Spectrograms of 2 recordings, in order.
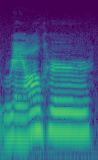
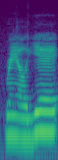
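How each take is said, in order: First: It is said with a plain English accent. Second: It is said with a French-sounding accent.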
